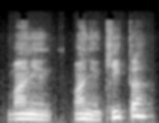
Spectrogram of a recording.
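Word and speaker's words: Muñequita: Kelly Unchez, Mañaquita. That's how you say it. It means little doll in Spanish.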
